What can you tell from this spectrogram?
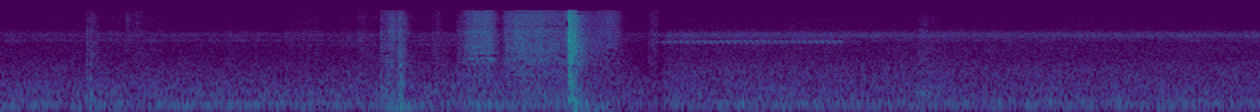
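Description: Bamboo and leaves handled by hand: scattered clicks, rustling, and a sharp knock about three and a half seconds in, the loudest sound. After that, a steady forest background, with a thin, high insect note held for about a second.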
